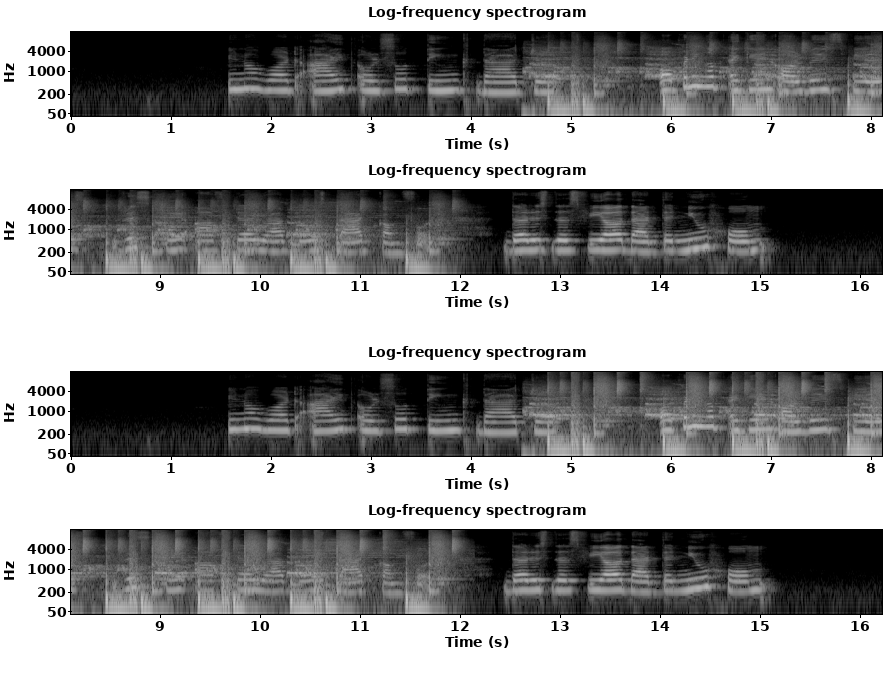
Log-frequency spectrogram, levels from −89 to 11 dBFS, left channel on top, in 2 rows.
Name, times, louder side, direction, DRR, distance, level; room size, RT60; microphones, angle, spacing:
voice 1, 1.6-4.9 5.9-8.3 8.5-12.1 12.4-15.1, left 1 dB, ahead, 4 dB, 1.2 m, -29 dB
Bird, 4.5-11.9, right 4 dB, 30° right, 2.6 m, -36 dB
sound 1, 4.8-12.0, right 3 dB, 60° right, 0.5 m, -29 dB
14.5 x 7.3 x 3.2 m, 0.23 s
head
